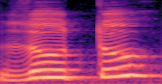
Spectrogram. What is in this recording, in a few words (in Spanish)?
tela, Otomí, mujer; Ropa; INALI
